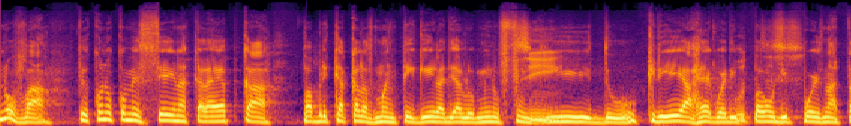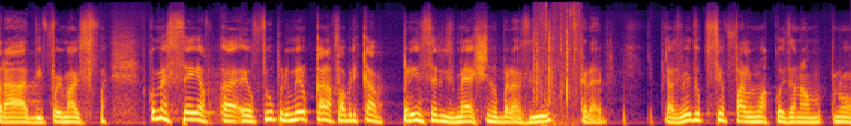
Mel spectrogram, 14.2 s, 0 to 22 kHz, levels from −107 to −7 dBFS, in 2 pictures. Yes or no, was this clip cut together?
yes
